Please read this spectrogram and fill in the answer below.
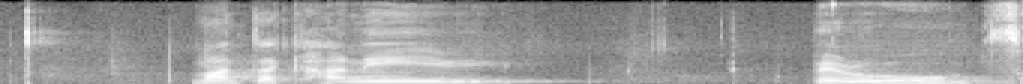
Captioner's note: non-english speech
